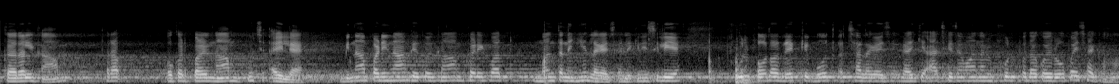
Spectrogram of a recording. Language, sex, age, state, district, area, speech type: Maithili, male, 30-45, Bihar, Purnia, rural, spontaneous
